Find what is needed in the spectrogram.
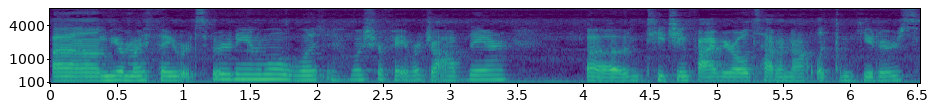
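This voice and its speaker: A woman with an American accent talks at a fairly quick pace. Her pitch is fairly low and her intonation fairly even. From Florida. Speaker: kindergarten teacher. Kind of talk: live Q&A. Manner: loud; casual, hesitant with fillers.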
